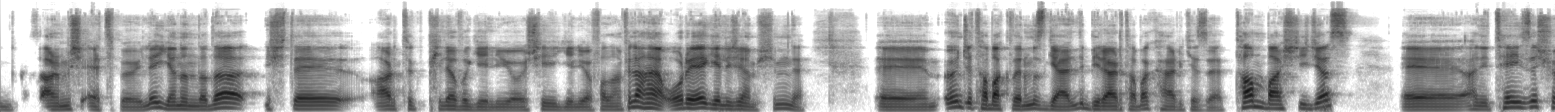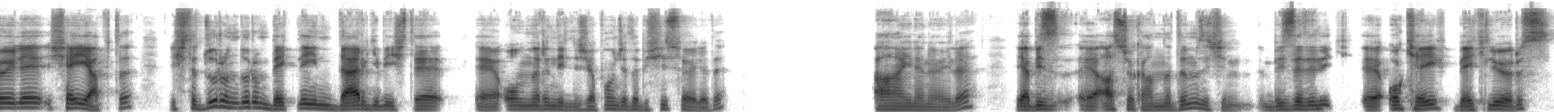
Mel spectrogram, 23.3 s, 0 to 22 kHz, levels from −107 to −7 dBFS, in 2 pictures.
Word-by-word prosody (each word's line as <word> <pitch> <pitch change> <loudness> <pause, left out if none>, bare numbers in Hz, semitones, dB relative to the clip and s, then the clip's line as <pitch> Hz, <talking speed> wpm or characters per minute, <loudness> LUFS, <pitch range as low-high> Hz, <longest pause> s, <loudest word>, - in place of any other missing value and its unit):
kızarmış 110 +2 +1
et, - - -5
böyle, 95 - -2
yanında 125 -5 0
da, 170 +2 +6
işte, 125 -1 0 0.2
artık - - -4
pilavı 120 -2 -2
geliyor, 100 -2 -4
şeyi 105 +2 -3
geliyor 100 0 -4
falan 105 +2 -6
filan 195 -2 +4
Ha, 165 - +7
oraya 155 +3 +7
geleceğim. 125 - 0
Şimdi, 145 +2 -6 0.5
emm, 100 0 0
önce 180 0 +1
tabaklarımız 130 -2 +3
geldi, 125 +7 +2
birer 110 -3 +4
tabak 130 -1 -4
herkese. 95 -4 -5
Tam 185 0 +6
başlayacağız. 145 -1 +3 0.3
Eee, 105 0 +2
hani, 115 -2 -4
teyze 180 - +1
şöyle 170 -2 +1
şey 155 0 +3
yaptı, 170 +4 0 0.3
işte, 145 -4 -3
"Durun, 190 -2 -2
durun, 180 -6 -4
bekleyin." 125 0 -1
der 120 +2 +7
gibi, 125 -1 -7
işte, 115 -1 -3 0.2
eee, 105 0 -3
onların 120 +1 -5
dilinde 105 -2 -7
Japonca’da 115 +1 -7
bir - - -12
şey 130 +5 -5
söyledi. 90 -6 -5 1.1
Aynen 110 -2 -3
öyle. 95 -1 -8 0.3
Ya 110 - +2
biz, 120 -3 +5
eee, - - -1
az - - +2
çok - - -5
anladığımız 115 +8 -6
için 100 +1 -9
biz 110 +4 0
de 125 -1 0
dedik, 130 +2 -6
eee, 105 -1 0
okay 130 +1 +1
bekliyoruz, 120 +5 +1
120 Hz, 155 wpm, -28 LUFS, 105-145 Hz, 1.1 s, Ha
